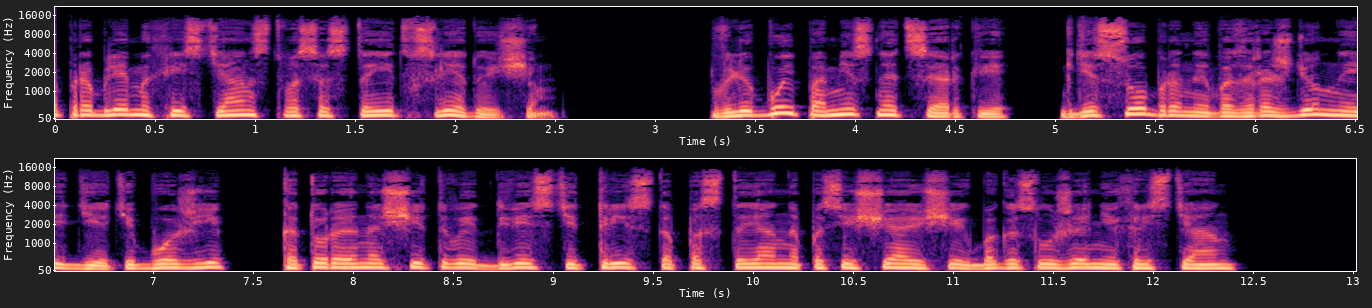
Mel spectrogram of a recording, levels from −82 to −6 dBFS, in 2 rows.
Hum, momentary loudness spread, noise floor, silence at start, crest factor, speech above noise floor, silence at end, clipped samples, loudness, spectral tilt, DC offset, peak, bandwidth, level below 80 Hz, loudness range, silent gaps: none; 5 LU; under -90 dBFS; 0 s; 12 dB; over 74 dB; 0.6 s; under 0.1%; -16 LUFS; -5.5 dB/octave; under 0.1%; -4 dBFS; 15 kHz; -48 dBFS; 2 LU; none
